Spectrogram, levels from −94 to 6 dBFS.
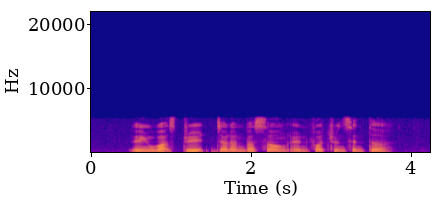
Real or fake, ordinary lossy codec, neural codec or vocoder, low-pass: real; none; none; 5.4 kHz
